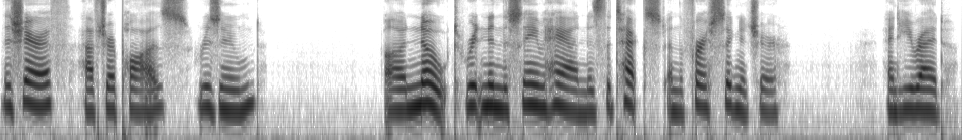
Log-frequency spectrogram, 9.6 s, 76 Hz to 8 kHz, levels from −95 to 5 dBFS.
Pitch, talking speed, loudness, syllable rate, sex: 215 Hz, 145 wpm, -18 LUFS, 4.5 syllables/s, female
